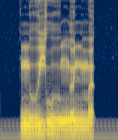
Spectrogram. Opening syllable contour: rising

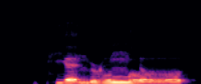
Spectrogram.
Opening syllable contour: low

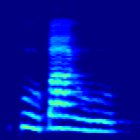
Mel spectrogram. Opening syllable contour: falling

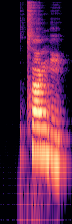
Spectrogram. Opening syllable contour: high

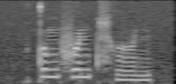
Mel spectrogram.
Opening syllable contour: high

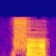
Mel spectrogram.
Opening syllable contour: low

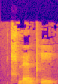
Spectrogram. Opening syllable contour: low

